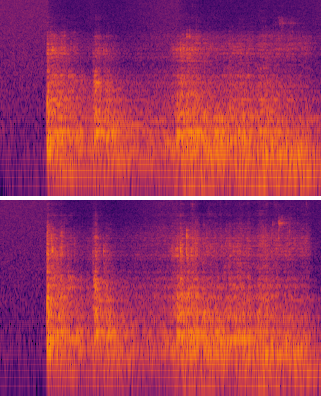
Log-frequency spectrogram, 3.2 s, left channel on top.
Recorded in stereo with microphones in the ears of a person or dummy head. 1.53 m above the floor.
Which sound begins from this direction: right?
A sliding door, at 0.5 s.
